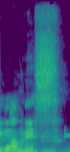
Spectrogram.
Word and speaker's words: Gámez: nadie entienda mi nombre Mi nombre es Gámez porque games es mi apellido vale dicho esto Entonces sí tenía razón hace que se pronuncia games Sí sí porque en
